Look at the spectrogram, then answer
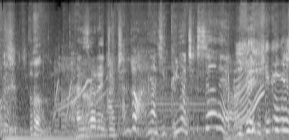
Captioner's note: murmuring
